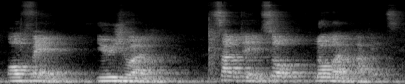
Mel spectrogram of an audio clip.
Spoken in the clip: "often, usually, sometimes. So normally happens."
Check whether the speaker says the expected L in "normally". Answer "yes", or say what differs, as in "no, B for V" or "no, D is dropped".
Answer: no, N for L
